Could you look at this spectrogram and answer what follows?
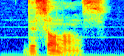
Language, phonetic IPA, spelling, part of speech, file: Polish, [dɨˈsɔ̃nãw̃s], dysonans, noun, Pl-dysonans.ogg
